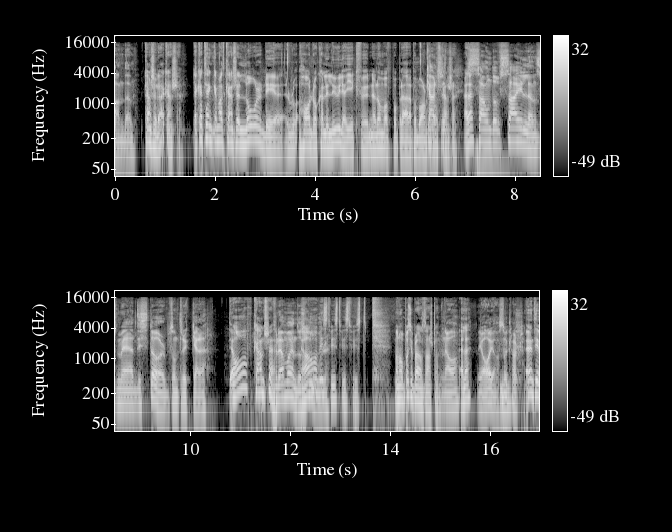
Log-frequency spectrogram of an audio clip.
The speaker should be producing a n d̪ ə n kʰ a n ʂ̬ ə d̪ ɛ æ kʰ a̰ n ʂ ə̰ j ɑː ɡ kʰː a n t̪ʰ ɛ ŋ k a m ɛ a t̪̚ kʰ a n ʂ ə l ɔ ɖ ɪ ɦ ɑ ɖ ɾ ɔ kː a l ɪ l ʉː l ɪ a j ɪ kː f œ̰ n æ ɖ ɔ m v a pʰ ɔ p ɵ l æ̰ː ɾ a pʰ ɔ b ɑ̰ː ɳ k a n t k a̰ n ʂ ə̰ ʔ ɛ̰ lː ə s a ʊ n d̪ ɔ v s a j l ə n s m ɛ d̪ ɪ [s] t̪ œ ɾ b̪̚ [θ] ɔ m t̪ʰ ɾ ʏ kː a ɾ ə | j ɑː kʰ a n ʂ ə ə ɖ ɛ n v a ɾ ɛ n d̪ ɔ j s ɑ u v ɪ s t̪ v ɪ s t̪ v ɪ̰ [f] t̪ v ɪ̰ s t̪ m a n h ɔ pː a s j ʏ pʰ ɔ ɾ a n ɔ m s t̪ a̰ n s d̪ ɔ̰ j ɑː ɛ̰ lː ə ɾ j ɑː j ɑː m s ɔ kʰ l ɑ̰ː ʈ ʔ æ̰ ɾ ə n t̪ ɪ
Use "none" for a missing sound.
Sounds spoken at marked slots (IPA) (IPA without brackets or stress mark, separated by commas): s, s, s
